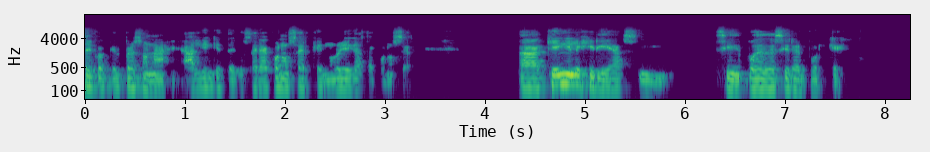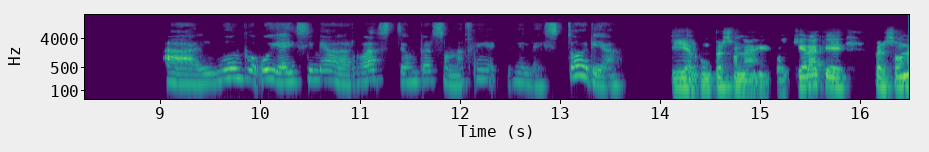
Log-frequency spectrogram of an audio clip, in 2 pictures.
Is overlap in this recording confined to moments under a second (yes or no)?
yes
